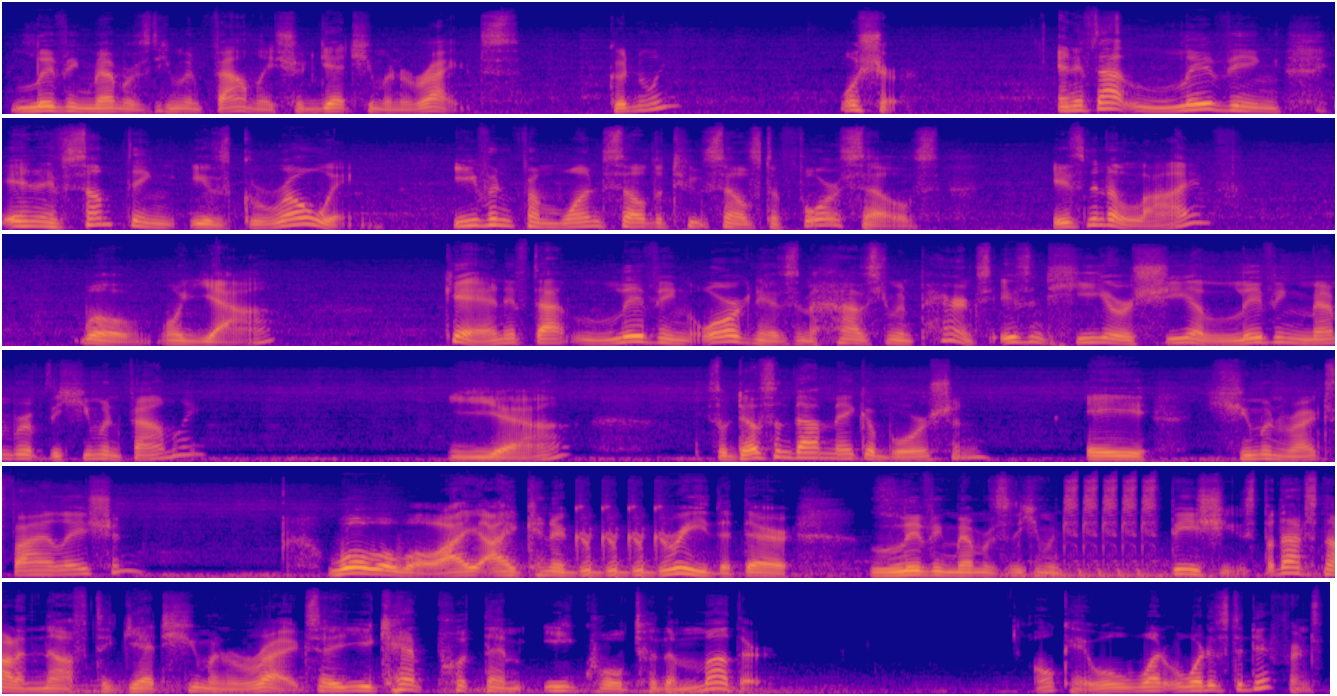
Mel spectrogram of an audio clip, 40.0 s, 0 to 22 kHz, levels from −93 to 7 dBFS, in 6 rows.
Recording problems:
rain or running water; faint; throughout; 25 dB below the speech
audio stuttering; at 29 s and at 32 s

